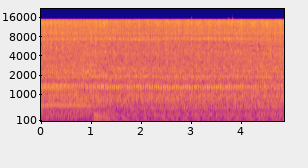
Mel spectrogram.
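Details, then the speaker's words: 2008 Honda Civic Hybrid, 185,000 miles, idling after a new Dayco 4PK1600 serpentine belt was fitted, auto tensioner position unchanged: a smooth, steady idle with a faint constant belt-drive tone and no squeal or chirp, and it runs healthy. "Okay, let's go back and take a look. Ooh, it sounds really good. And looks good."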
